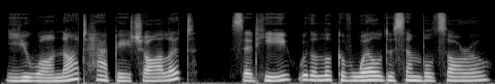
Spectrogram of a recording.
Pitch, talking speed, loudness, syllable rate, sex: 185 Hz, 170 wpm, -16 LUFS, 4.7 syllables/s, female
